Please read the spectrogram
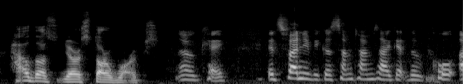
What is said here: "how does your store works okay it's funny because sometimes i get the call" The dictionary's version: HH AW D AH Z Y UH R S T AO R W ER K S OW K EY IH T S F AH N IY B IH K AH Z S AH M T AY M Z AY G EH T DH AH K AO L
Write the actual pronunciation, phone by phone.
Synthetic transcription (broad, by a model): HH AW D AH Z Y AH R S T AO R W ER K S OW K EY IH T S F AH N IY B IH K AH Z S AH M T AY M Z AY G EH T DH AH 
